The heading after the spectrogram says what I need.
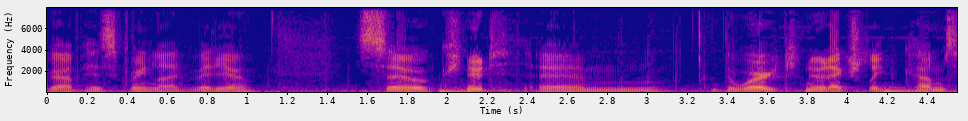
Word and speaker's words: Knytt: So as you might have noticed, I call it Knytt Underground, mainly because that's the way Nifflas calls it himself, if you just look up his Greenlight video. So Knytt, the word Knytt actually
